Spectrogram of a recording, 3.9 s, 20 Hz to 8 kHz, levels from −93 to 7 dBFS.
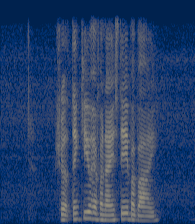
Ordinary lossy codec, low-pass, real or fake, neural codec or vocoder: none; 7.2 kHz; real; none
